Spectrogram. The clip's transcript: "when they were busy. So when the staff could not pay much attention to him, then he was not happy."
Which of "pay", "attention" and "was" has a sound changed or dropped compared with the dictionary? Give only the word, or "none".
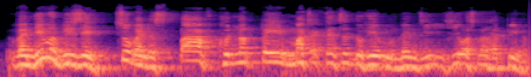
was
